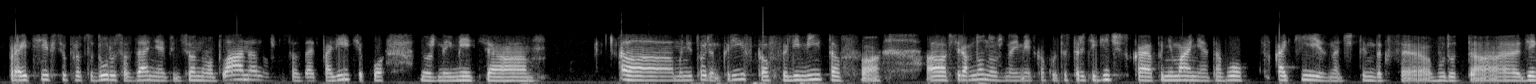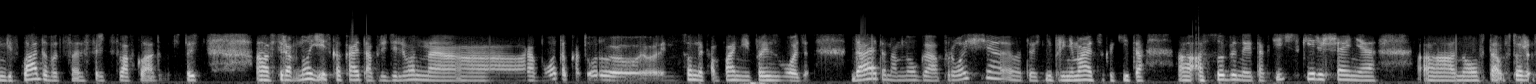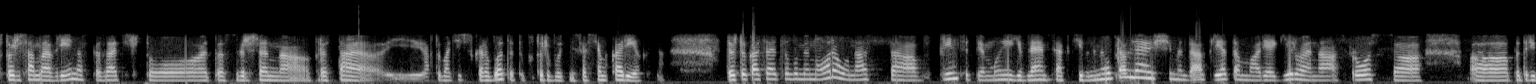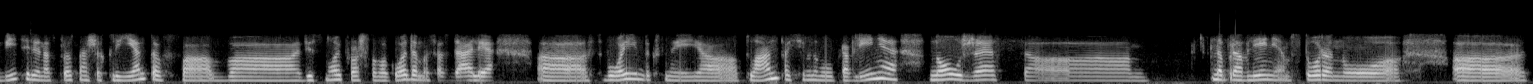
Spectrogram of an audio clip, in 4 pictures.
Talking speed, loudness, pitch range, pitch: 125 wpm, -18 LUFS, 185-215 Hz, 195 Hz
